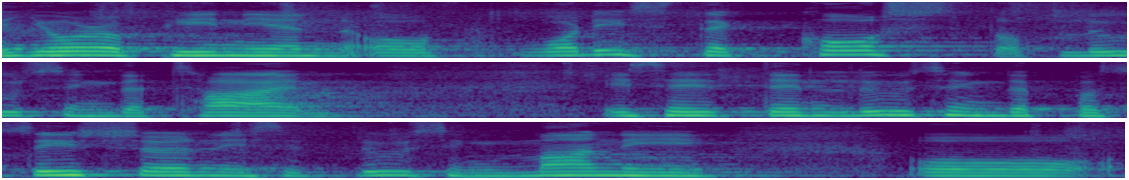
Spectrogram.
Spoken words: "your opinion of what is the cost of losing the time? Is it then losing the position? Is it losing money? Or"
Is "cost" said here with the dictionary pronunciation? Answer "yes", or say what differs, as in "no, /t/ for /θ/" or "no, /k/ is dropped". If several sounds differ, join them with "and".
yes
